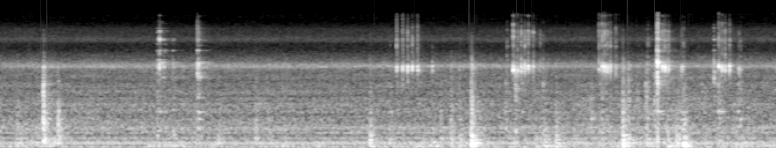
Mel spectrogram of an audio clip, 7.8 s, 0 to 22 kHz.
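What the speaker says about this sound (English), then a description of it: "I'm going to use a 15/16 wrench and a ratchet with the socket." A ratchet with a 15/16 socket tightening bolts during a U250E transmission rebuild, giving sharp clicking pawl bursts in short irregular runs with metallic clinks, close and fairly quiet, no talk.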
